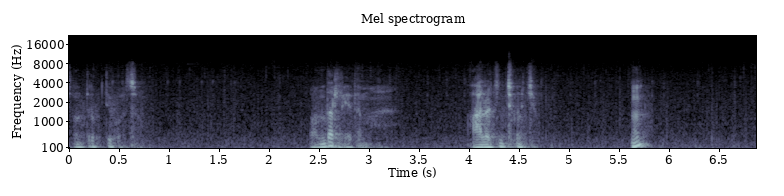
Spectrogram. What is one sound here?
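An elderly man speaks in short, firm phrases.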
